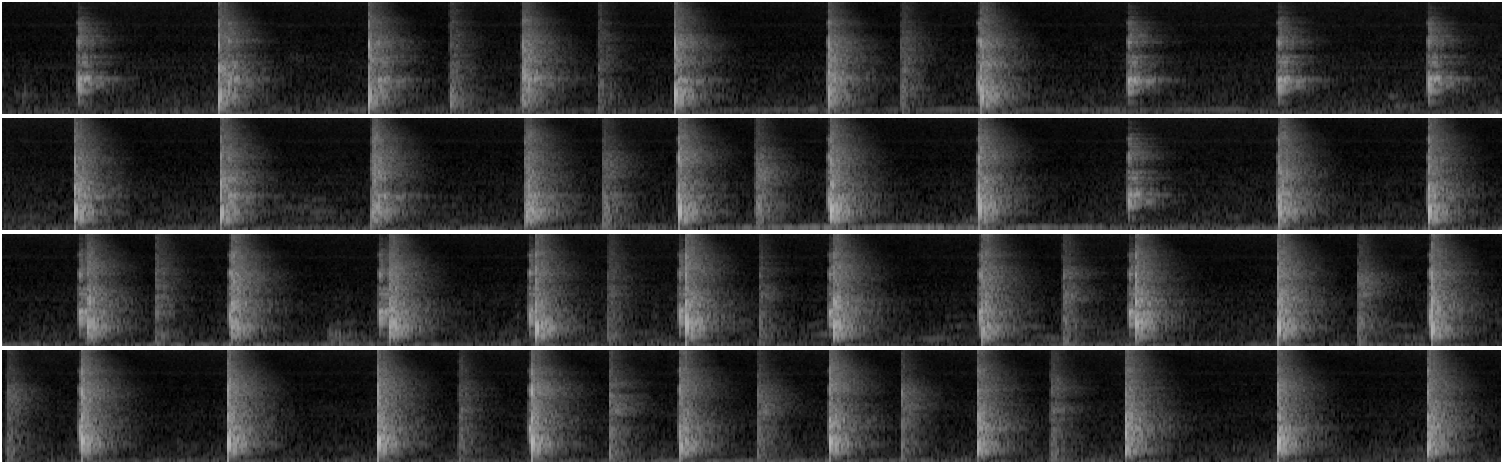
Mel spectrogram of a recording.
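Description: Hands slap on thighs in a steady rhythm.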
